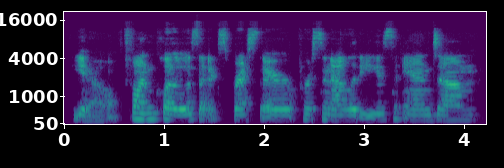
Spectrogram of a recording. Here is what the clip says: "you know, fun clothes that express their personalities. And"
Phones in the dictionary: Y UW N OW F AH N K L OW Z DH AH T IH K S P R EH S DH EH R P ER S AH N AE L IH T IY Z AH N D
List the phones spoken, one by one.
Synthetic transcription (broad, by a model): Y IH N OW F AH N K L OW Z DH AH T IH K S P R EH S DH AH R P ER S AH N AE L IH T IY Z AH N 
